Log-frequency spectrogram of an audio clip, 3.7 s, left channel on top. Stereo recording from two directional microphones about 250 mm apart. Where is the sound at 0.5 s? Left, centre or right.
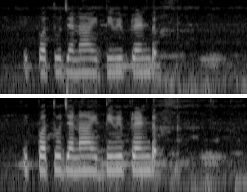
Centre.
